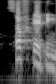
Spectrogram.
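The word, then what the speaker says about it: suffocating: सफोकेटिंग सही उच्चारण है सफोकेटिंग ज्यादा सही उच्चारण है सफोकेटिंग सफोकेटिंग यानी दम घुट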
